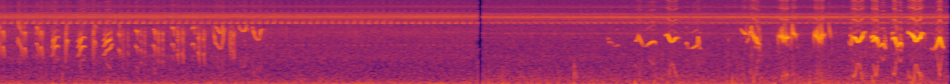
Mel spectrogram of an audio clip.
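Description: A Rusty-collared Seedeater sings a fast, varied run of high chirps and twittering notes, pausing midway and then returning louder, over a steady low rumble of background noise.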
